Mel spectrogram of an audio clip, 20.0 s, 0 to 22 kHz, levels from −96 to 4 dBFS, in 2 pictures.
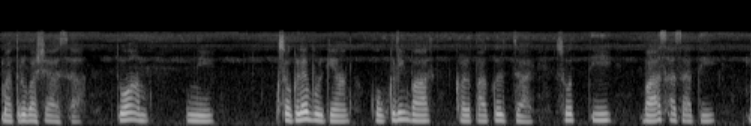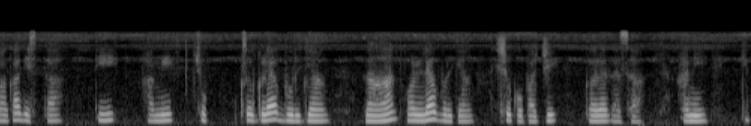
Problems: none marked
